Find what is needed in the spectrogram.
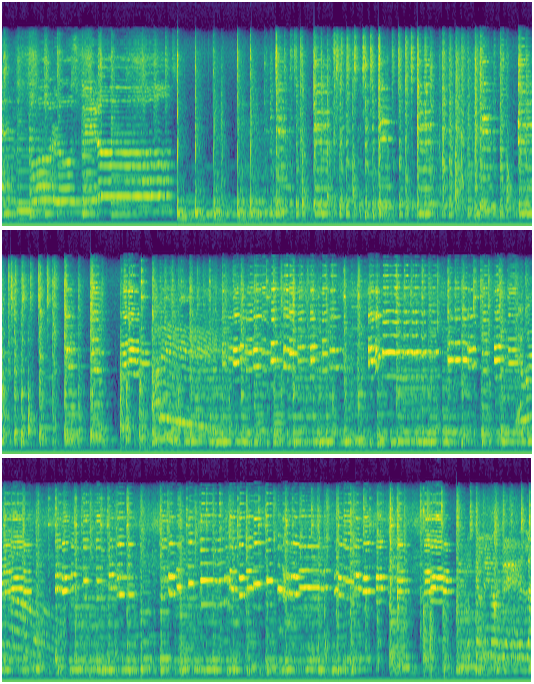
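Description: Acoustic band playing an instrumental passage: a nylon-string classical guitar strummed briskly in a steady rhythm, with a trumpet playing melody lines over it.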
